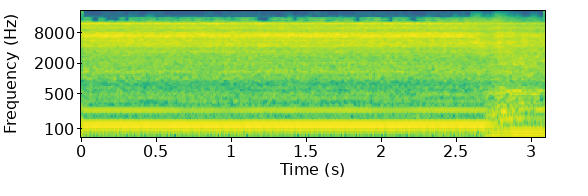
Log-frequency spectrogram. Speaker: there it is seems to be running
